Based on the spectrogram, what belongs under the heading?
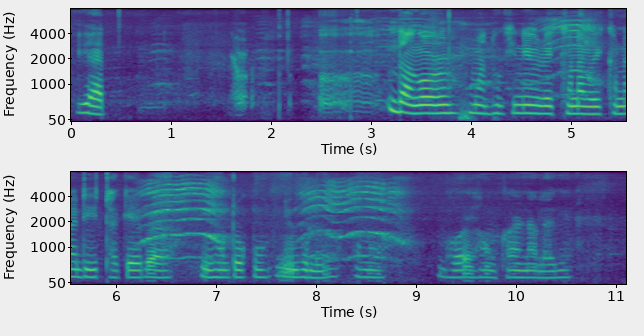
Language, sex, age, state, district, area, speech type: Assamese, female, 30-45, Assam, Lakhimpur, rural, spontaneous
